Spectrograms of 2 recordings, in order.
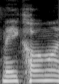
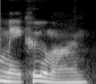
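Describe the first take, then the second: First: The second syllable is said with an o vowel. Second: The second syllable is said with a u vowel. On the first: The speaker calls it wrong. "C O O would be Ko" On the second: The speaker calls it right. "they're saying Meikumon"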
